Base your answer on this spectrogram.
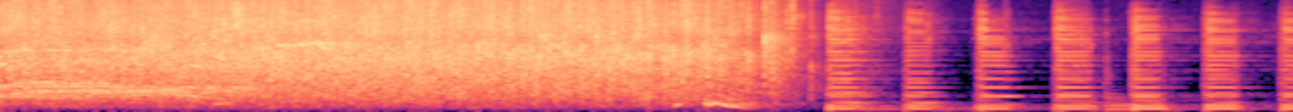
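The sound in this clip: Audience applause welcoming Mitch Benn: loud, dense clapping for about five seconds, then it cuts away as a run of rhythmic, punchy musical chords begins.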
